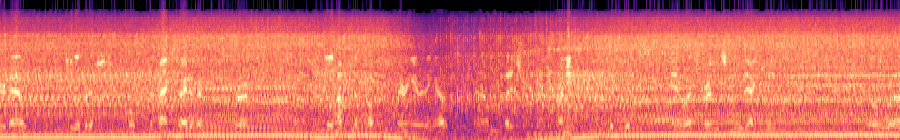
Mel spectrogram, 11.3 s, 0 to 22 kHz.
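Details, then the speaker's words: 2002 Ford F350 7.3L diesel, 238K miles, after injector cup/O-ring repair and new injector harness, passenger-side valve cover off: revs up, drops back, settles to steady even idle, no misfire; running normally. "Anyway, success, truck's running. Very happy to hear that noise."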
